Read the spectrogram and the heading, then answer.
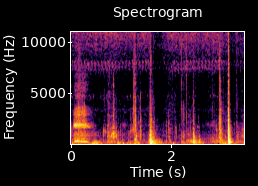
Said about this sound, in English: Okay, I'm going to turn the recorder off now while we get into the car.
